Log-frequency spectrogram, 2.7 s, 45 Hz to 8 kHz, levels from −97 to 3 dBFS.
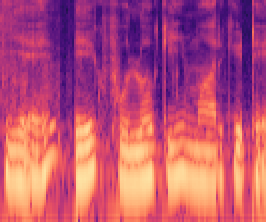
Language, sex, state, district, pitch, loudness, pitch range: Hindi, male, Uttar Pradesh, Saharanpur, 125 Hz, -14 LUFS, 120-135 Hz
